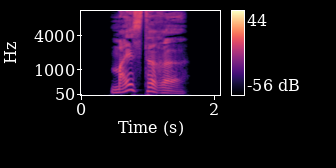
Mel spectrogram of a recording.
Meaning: inflection of meistern: 1. first-person singular present 2. first-person plural subjunctive I 3. third-person singular subjunctive I 4. singular imperative
- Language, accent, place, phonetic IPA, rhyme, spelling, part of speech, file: German, Germany, Berlin, [ˈmaɪ̯stəʁə], -aɪ̯stəʁə, meistere, verb, De-meistere.ogg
